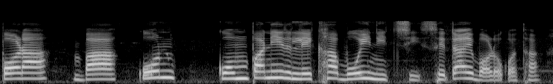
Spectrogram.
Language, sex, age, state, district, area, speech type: Bengali, female, 30-45, West Bengal, Purba Medinipur, rural, spontaneous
